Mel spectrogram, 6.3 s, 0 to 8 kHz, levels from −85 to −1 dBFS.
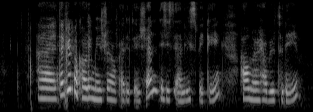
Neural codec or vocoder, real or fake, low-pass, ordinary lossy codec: codec, 16 kHz, 4 kbps, FreqCodec, larger model; fake; none; none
